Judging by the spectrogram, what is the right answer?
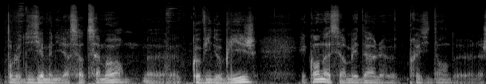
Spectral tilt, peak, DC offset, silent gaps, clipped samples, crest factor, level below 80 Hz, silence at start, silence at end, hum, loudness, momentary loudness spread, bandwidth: -6 dB/octave; -8 dBFS; under 0.1%; none; under 0.1%; 16 dB; -34 dBFS; 0.05 s; 0 s; none; -24 LUFS; 15 LU; 18 kHz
